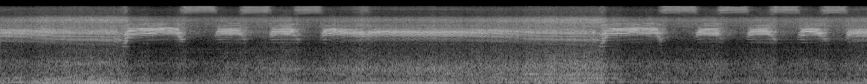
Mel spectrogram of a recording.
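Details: Loud, high-pitched robust cicada song. A sustained metallic drone alternates with two stretches of pulsing, each about four throbbing beats in quick succession, with a brief steady buzz between them.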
